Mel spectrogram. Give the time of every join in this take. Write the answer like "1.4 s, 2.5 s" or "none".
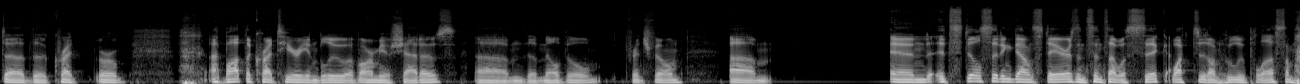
4.6 s, 11.7 s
